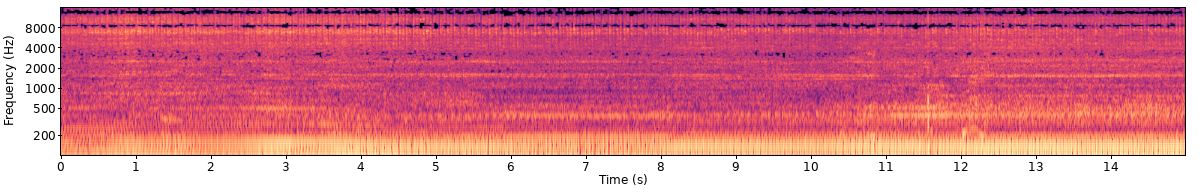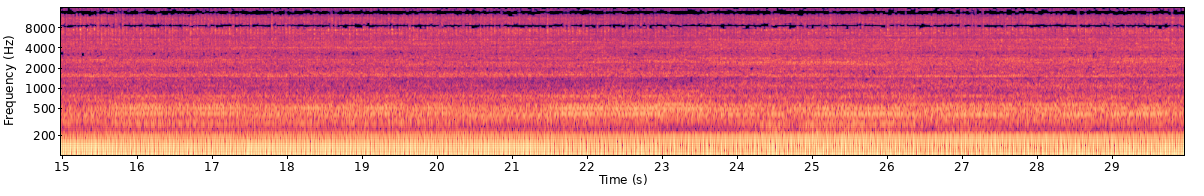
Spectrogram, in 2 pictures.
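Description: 2015 Hyundai Elantra's four-cylinder engine idling steadily with a freshly replaced catalytic converter, making a weird noise. It gets slightly louder about ten seconds in.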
